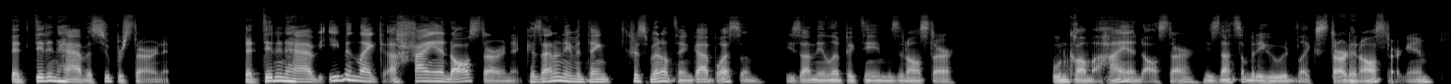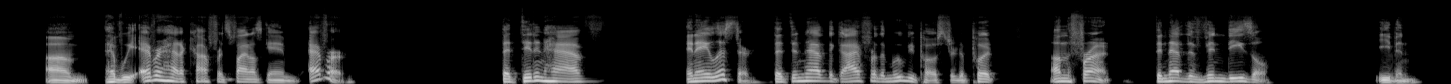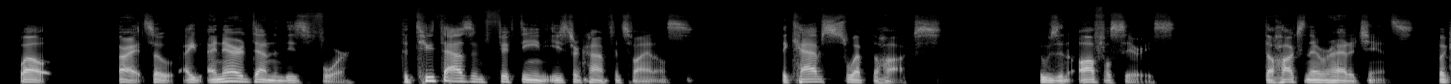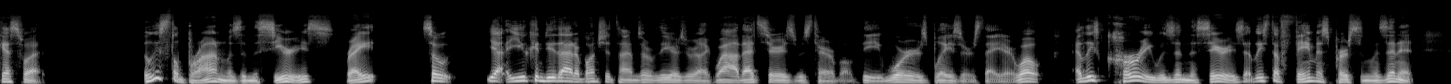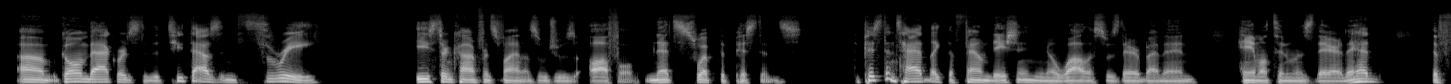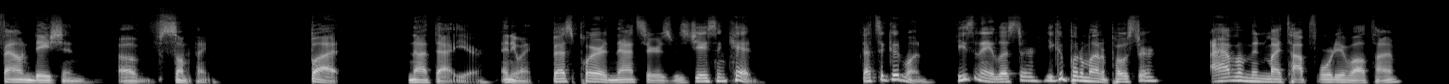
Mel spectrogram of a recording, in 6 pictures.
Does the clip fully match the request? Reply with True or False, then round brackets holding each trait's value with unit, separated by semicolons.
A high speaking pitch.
False (110 Hz)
